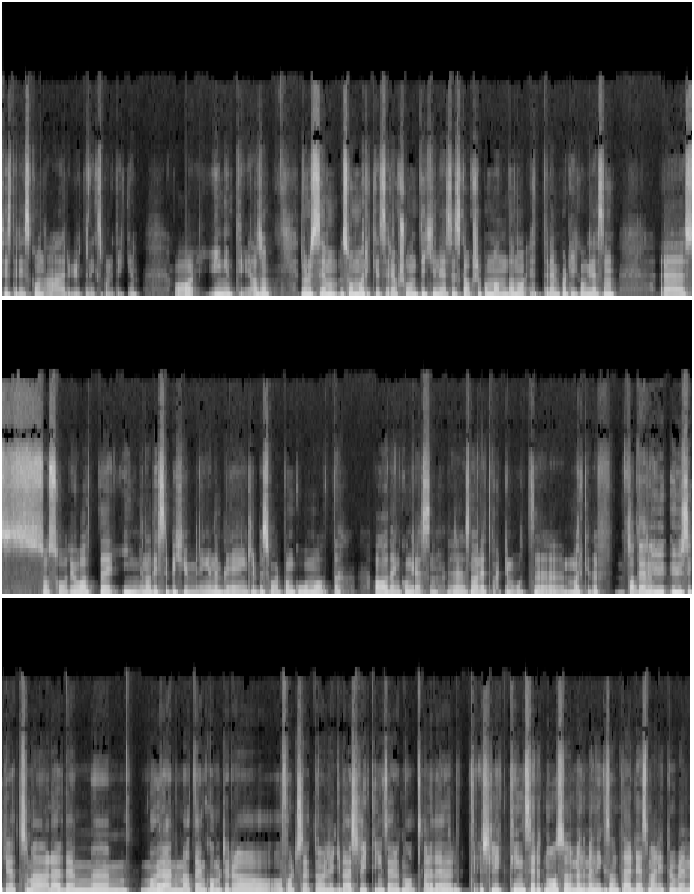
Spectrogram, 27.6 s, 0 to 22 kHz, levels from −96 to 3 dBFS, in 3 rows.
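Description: Channel delay (comb filtering) runs from 0.49 to 2.43 s. One channel arrives a few milliseconds behind the other, roughly 5 ms, and when the two are folded to mono the shared content cancels at regularly spaced frequencies, the first near 100 Hz and then about every 200 Hz above it. The speech takes on a hollow, phasey, slightly tubular colour, and the fixed notches stay put for the whole stretch.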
